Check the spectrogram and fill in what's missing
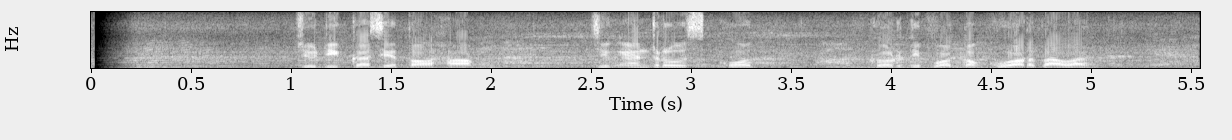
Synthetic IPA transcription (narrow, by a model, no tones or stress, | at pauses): d͡ʒudikasit̪ɔɦaŋ | d͡ʒɨŋɛndɾoskɔt̪̚ | ɡɔrdipɔt̪ɔkuwart̪awan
